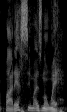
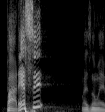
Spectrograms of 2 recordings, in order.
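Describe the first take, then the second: First: Soft, low ad slogan quote; quoting an old ad. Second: Parece called out loud, mas não é dropped low; punchy slogan. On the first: Preacher recalling an old TV advert slogan, softly. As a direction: murmur the old advert line. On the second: Preacher hammering the ad slogan to the congregation, loud then low. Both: Retold or imitated. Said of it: "tinha uma propaganda, dizia".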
